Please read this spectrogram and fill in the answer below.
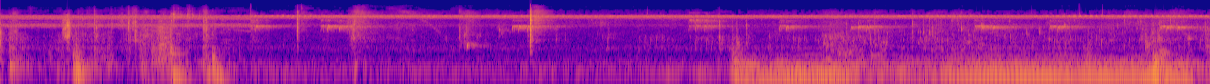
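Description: Crickets and other insects keep up a steady high-pitched drone with short repeated chirps, and a few scattered knocks sound from the aluminium jon boat in the first half. About seven seconds in, a low steady hum starts up, the boat's electric bow trolling motor running.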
